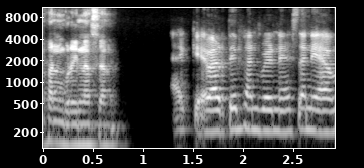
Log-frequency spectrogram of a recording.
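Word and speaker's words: van Bruinessen: pencarian wacana baru karya Martin Van brunesen ini bacanya Gimana nih Mas Huda Iya Martin Van beron Oke Martin Van beron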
